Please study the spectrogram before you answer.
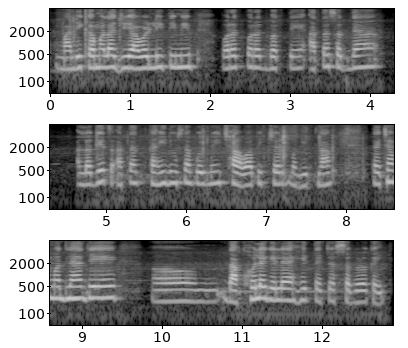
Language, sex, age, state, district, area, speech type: Marathi, female, 45-60, Maharashtra, Nagpur, urban, spontaneous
